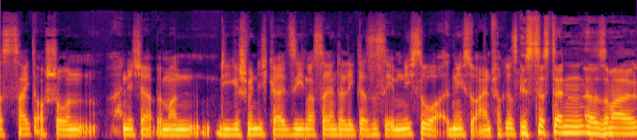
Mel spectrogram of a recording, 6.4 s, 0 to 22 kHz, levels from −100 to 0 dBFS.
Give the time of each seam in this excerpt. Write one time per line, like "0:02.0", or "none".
0:03.1
0:05.2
